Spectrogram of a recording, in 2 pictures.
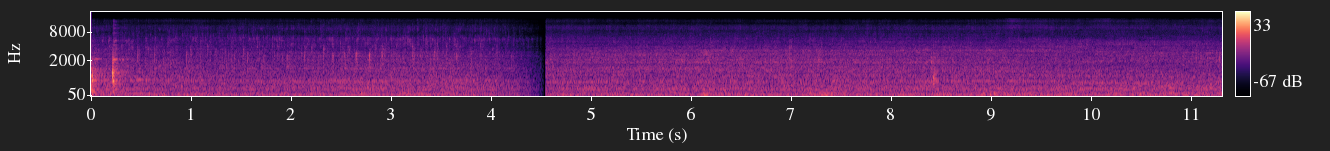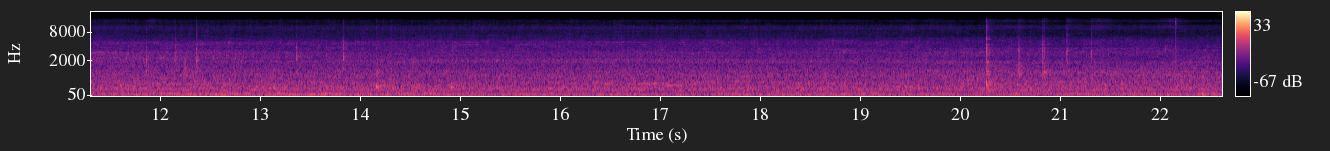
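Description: Chicken pieces and onion frying in oil in a karahi: a steady sizzle over a low, steady hum. The sound cuts out briefly about four and a half seconds in, then resumes.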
